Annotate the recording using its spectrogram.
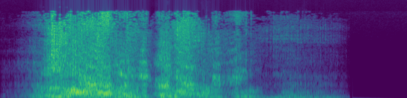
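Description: The MGM logo's lion roar: two loud roars, the second beginning about a second and a half in and trailing off by about three and a half seconds.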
